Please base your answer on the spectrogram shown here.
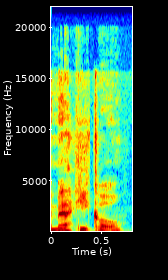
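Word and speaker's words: México: X in Mexico is more of how English people pronounce H.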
